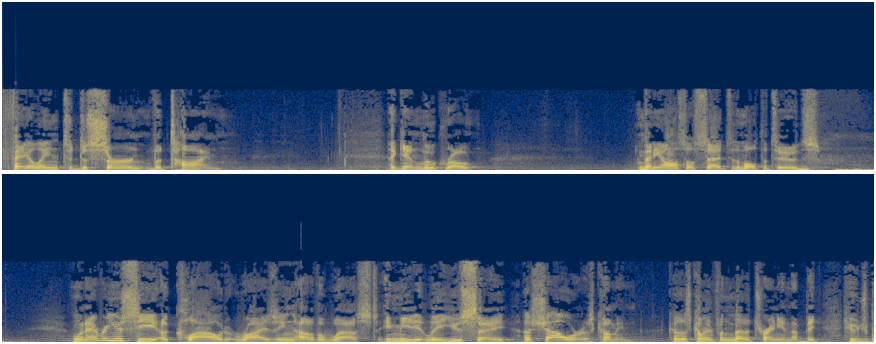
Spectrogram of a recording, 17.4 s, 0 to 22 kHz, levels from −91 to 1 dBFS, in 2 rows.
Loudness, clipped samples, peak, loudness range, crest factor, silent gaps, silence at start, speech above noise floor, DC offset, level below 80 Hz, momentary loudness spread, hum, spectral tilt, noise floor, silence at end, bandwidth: -18 LUFS; under 0.1%; 0 dBFS; 5 LU; 18 dB; none; 0 s; 33 dB; under 0.1%; -32 dBFS; 10 LU; none; -4.5 dB/octave; -50 dBFS; 0 s; 11 kHz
